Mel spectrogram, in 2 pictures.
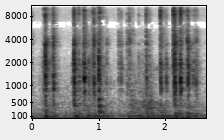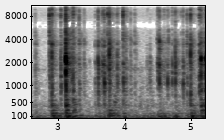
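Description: A full-size black plastic mechanical keyboard is typed on quickly with the fingertips of both hands. Dense, bright clicky keystrokes follow one another in rapid bursts, each tap short and crisp with almost no ring.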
